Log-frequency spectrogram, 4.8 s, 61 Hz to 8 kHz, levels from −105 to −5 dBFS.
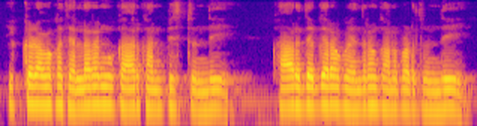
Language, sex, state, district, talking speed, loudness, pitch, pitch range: Telugu, male, Telangana, Mahabubabad, 140 wpm, -17 LUFS, 130 Hz, 125-140 Hz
